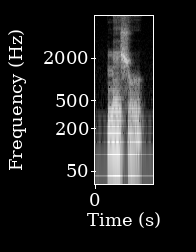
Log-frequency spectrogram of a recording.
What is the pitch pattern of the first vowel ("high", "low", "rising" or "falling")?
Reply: low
